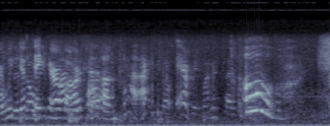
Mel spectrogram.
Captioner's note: women chattering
